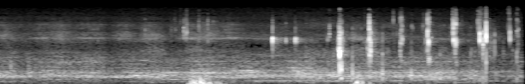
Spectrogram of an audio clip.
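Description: Small plastic dolls and toy furniture being handled: a dull thump about two and a half seconds in, then a run of sharp, irregular clicks and taps.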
